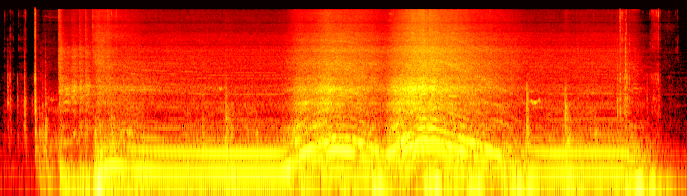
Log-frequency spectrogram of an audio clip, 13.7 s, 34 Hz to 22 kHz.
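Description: Infiniti G35's V6 engine cranking and starting about a second in, then idling. It is revved twice in the middle, each rev rising and falling in pitch, before it settles back to idle.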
